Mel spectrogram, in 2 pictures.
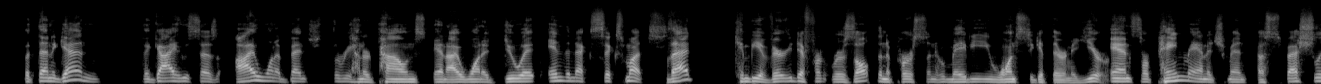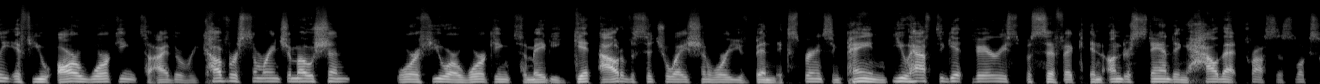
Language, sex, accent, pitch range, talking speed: English, male, American, 110-140 Hz, 200 wpm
